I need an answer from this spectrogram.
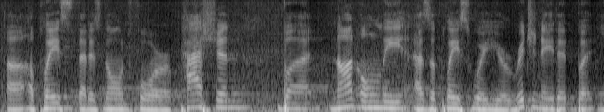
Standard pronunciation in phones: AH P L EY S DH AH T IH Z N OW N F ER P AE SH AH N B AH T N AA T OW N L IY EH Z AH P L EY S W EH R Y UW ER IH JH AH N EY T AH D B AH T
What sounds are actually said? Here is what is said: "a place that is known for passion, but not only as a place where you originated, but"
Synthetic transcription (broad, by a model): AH P L EY S DH AH T IH Z N OW N F ER P AE SH AH N B AH T N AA T OW N L IY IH Z AH P L EY S W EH R Y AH ER IH JH AH N EY T AH D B AH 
